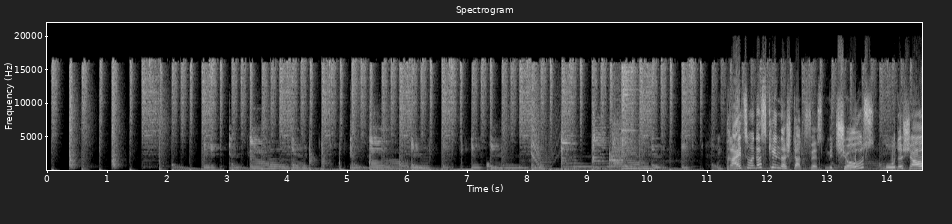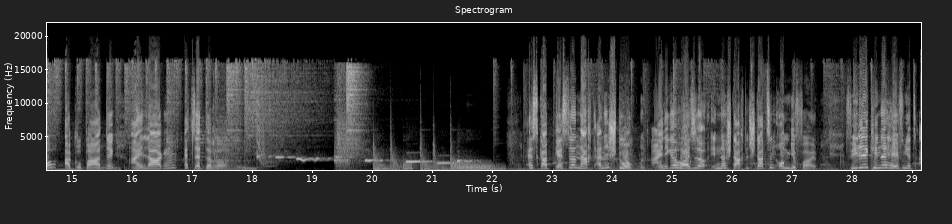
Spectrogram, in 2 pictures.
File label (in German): News Radio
